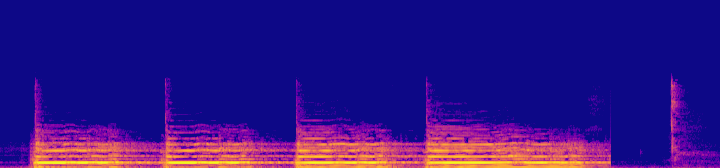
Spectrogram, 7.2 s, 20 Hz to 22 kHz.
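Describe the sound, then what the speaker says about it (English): Loud distorted electric guitar notes at the 5th fret of the 4th string struck four times in an even rhythm, each held and buzzing, then cut off, followed by a brief faint click. "Here's number 4, C with distortion."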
